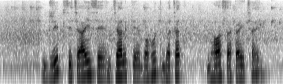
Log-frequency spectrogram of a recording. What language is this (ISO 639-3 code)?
mai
